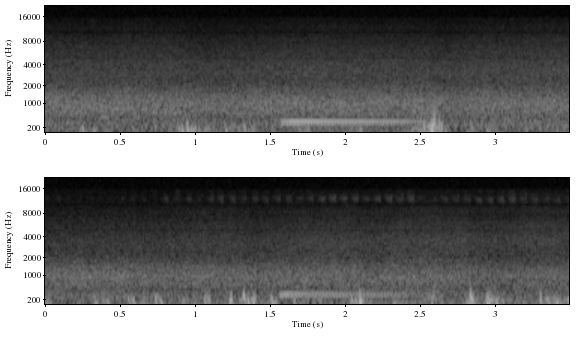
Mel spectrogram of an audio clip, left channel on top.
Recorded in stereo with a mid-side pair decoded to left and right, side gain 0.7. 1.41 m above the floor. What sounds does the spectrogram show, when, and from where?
1.6 s a ringtone: 40° right, 9 m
